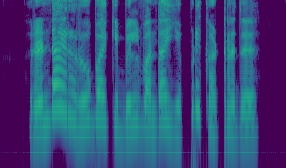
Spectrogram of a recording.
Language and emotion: Tamil, sad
